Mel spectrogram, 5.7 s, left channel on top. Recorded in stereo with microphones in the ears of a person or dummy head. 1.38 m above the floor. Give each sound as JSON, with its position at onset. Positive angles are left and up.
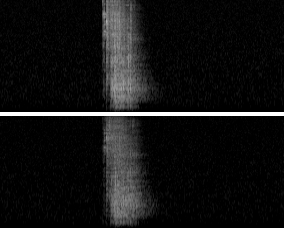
{"t": 2.0, "sound": "breaking glass", "side_deg": 50, "distance_m": 1.9}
